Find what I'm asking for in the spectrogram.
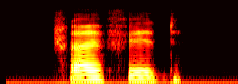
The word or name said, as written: triffid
